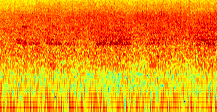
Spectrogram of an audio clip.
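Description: Steady, soft outdoor rain falling in Raleigh, North Carolina, a continuous even hiss of drops with no voices or other sounds over it.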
